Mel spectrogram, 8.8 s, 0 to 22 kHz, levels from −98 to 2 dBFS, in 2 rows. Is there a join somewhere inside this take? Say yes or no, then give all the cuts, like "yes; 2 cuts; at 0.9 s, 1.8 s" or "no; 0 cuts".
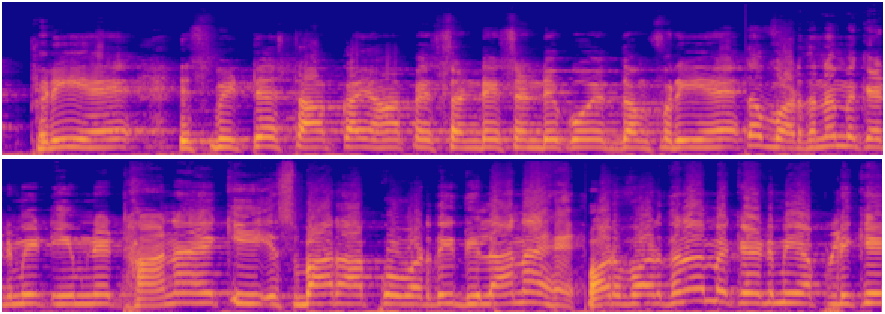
yes; 2 cuts; at 3.7 s, 7.2 s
